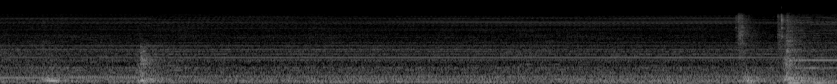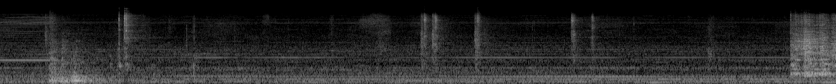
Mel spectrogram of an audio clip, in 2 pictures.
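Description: Hydraulic press brake under power, humming steadily, with scattered clunks and knocks. The loudest cluster comes about eight to nine and a half seconds in, and a lower steady tone joins about ten seconds in.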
